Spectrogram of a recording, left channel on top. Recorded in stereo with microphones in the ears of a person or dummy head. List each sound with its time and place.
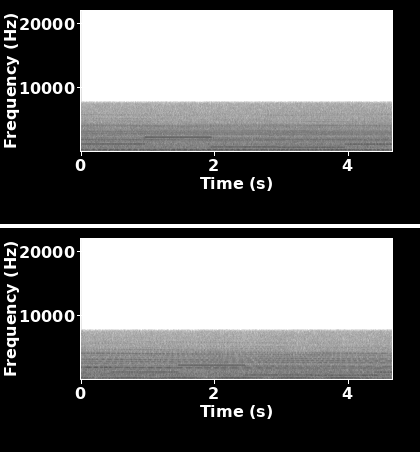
Only background noise.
